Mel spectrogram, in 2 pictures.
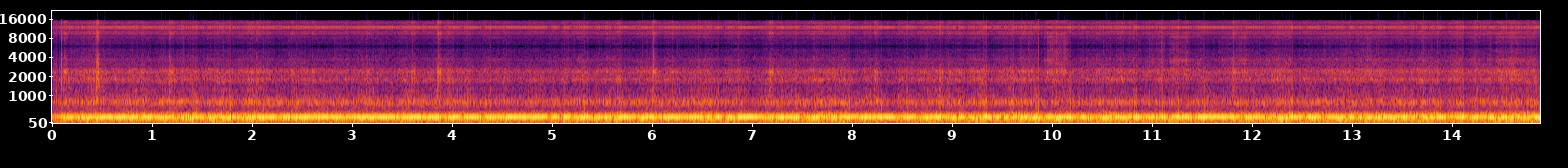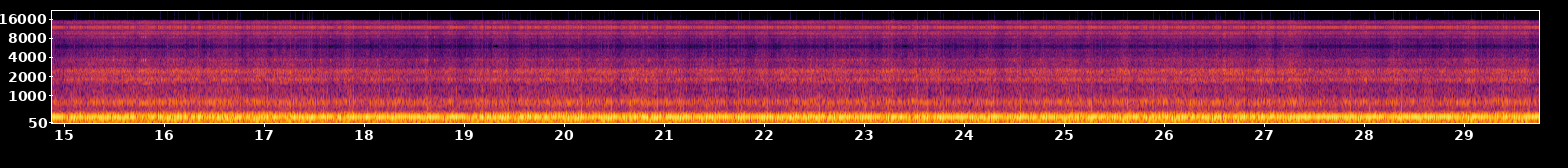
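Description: Vintage race car's engine idling steadily, loud and close through a camera mounted in the open cockpit.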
